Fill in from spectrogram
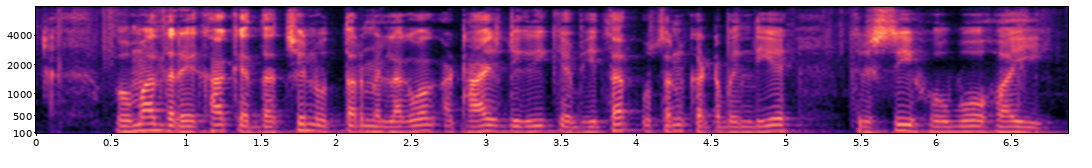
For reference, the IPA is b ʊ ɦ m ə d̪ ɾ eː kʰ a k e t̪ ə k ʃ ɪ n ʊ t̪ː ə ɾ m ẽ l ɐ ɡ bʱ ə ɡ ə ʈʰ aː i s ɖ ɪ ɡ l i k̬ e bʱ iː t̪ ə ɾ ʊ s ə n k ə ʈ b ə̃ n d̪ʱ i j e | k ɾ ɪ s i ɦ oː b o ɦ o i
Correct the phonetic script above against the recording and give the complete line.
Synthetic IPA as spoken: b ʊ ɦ m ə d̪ ɾ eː kʰ a k e d̪ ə k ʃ ɪ n ʊ t̪ː ə ɾ m ẽ l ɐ ɡ bʱ ə ɡ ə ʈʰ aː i s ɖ ɪ ɡ ɾ i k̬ e bʱ iː t̪ ə ɾ ʊ s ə n k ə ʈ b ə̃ n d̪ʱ i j e | k ɾ ɪ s i ɦ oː b o ɦ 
